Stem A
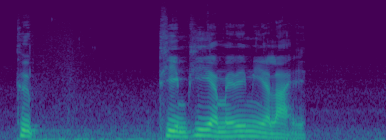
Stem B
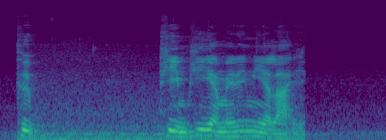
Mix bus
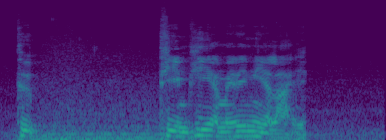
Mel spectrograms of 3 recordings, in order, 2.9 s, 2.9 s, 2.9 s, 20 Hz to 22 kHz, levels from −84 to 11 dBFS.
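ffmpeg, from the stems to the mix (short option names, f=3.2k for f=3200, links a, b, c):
-filter_complex "[0:a]bass=f=250:g=-9,treble=f=4k:g=0,volume=-2dB[a];[1:a]adelay=9.5,volume=-4.5dB[b];[a][b]amix=inputs=2:normalize=0,alimiter=limit=-22dB:level=0:latency=1:release=185"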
